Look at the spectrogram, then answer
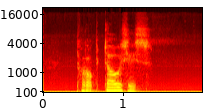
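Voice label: "proptosis", Dutch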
